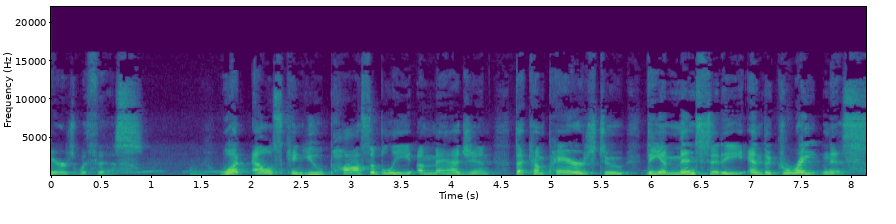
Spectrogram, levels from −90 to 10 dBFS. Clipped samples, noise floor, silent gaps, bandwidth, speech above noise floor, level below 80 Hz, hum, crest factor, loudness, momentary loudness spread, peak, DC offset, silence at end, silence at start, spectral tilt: under 0.1%; -39 dBFS; none; 16.5 kHz; 22 dB; -72 dBFS; none; 16 dB; -18 LUFS; 11 LU; -2 dBFS; under 0.1%; 0 s; 0 s; -4.5 dB/octave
